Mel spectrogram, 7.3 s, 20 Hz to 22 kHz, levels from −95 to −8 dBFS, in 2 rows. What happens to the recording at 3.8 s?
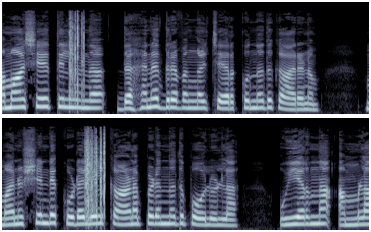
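Nothing goes wrong at 3.8 s; the speech carries on intact through that moment with no dropout, click or distortion.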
